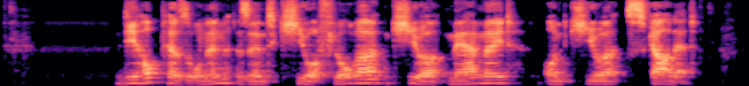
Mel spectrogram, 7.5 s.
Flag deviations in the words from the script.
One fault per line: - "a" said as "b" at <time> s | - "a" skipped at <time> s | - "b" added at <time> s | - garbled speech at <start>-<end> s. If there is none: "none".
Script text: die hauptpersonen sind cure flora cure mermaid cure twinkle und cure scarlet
- "cure twinkle" skipped at 5.2 s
